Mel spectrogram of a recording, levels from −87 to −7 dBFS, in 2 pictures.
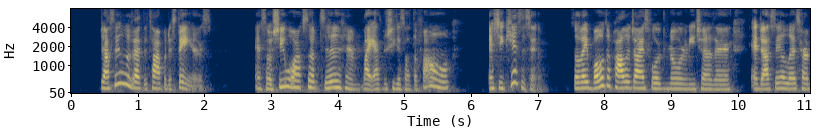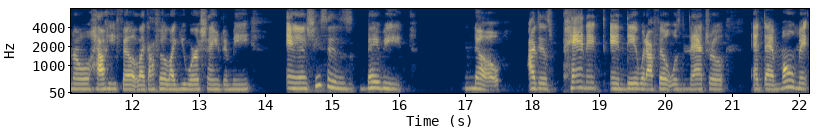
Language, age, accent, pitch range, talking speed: English, 20-39, American, 170-205 Hz, 185 wpm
